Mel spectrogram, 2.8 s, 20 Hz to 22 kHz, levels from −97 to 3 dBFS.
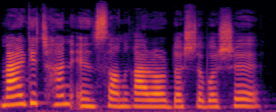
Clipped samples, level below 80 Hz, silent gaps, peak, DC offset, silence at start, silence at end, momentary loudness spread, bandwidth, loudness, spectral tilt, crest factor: under 0.1%; -62 dBFS; none; -8 dBFS; under 0.1%; 0 s; 0.15 s; 7 LU; 19 kHz; -27 LUFS; -2.5 dB/octave; 20 dB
